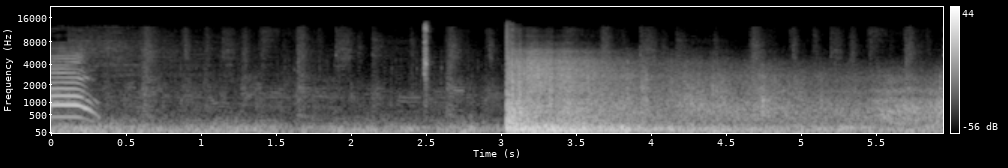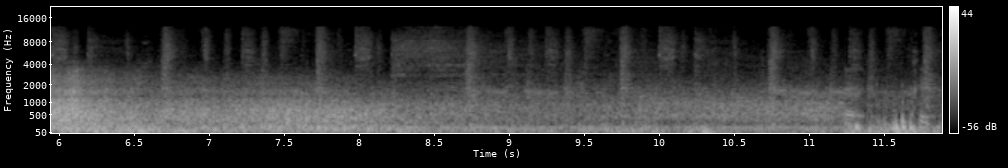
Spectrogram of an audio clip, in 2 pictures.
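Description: A single heavy military engineering explosive charge booms suddenly, followed by a long rumbling, crackling decay that fades slowly across the open air.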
